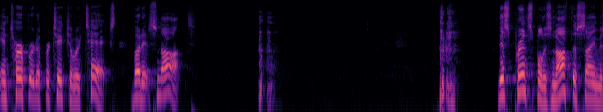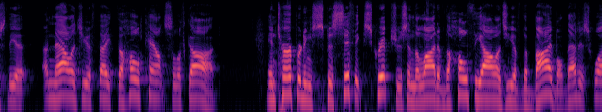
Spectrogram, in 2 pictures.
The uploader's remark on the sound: This lecture comes from the classroom of CBTS.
